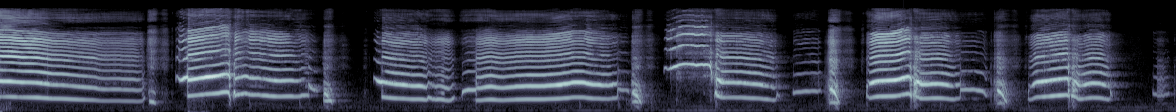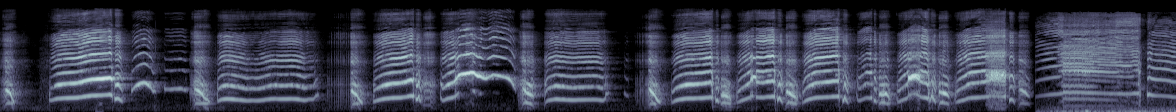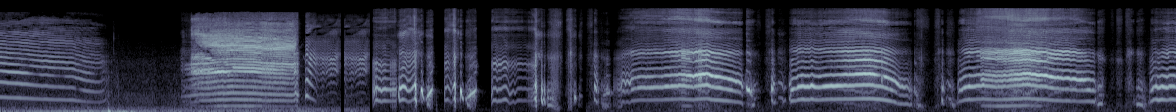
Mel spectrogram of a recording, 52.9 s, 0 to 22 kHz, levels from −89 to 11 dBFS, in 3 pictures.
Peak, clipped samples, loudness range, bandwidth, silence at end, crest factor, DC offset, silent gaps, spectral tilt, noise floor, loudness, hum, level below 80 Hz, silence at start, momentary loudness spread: 0 dBFS; under 0.1%; 12 LU; 16 kHz; 0 s; 18 dB; under 0.1%; none; 2 dB/octave; -61 dBFS; -15 LUFS; none; -52 dBFS; 0 s; 21 LU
